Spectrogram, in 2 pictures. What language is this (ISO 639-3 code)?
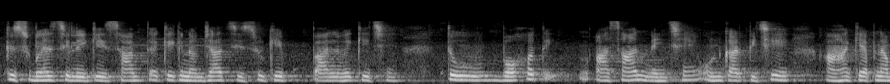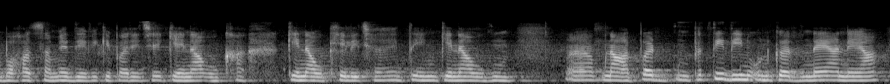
mai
